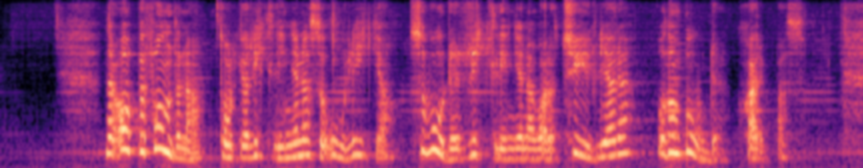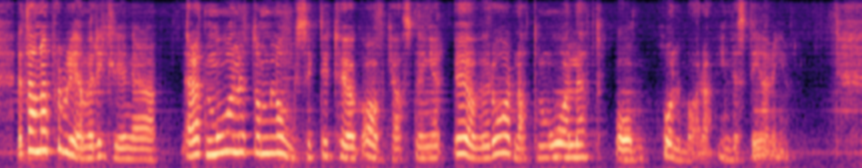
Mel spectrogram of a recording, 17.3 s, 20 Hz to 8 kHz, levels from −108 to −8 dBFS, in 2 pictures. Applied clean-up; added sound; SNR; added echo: neural separator model SepFormer DNS4.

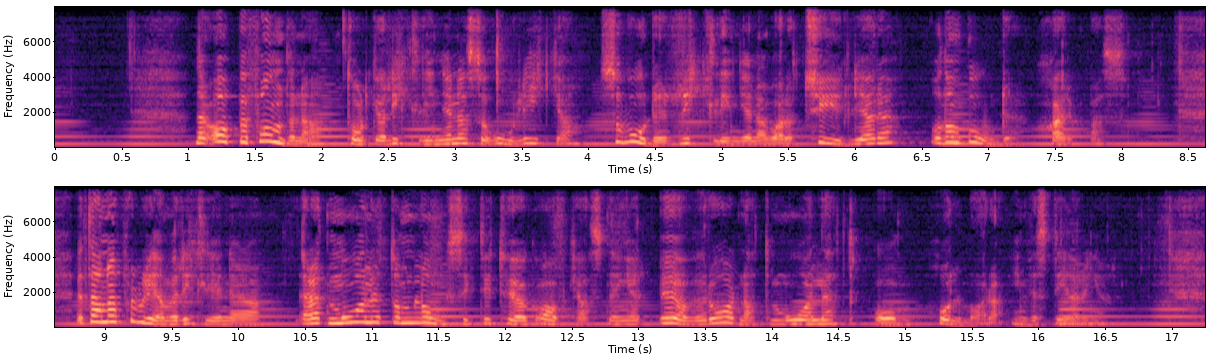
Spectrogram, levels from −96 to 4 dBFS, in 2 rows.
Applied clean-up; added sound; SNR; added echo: none; Wind instrument, woodwind instrument; 14 dB; reverberation time 0.2 s.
